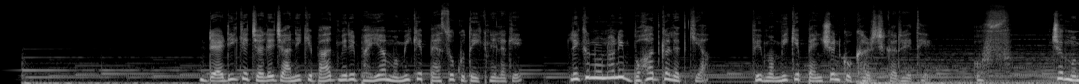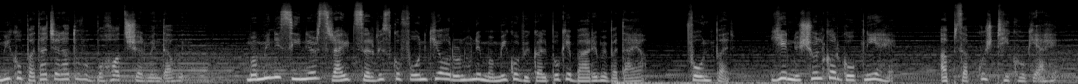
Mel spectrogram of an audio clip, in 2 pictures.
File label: Hindi; Seniors Rights Services; Pension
